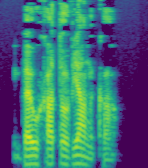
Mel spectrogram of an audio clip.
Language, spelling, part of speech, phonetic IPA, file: Polish, bełchatowianka, noun, [ˌbɛwxatɔˈvʲjãnka], Pl-bełchatowianka.ogg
